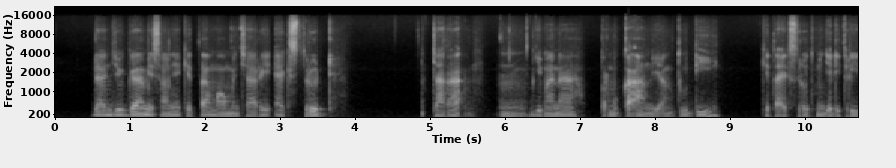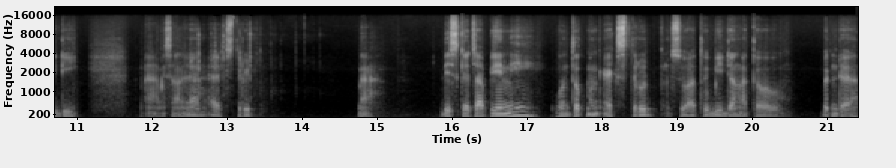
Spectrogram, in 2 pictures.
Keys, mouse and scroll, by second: 2.3 click, 12.6-14.1 typing.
